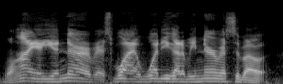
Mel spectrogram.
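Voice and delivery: high, sly little scorpion; high little scorpion voice, offering help. Acted. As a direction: squeak it out like a small sly critter.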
